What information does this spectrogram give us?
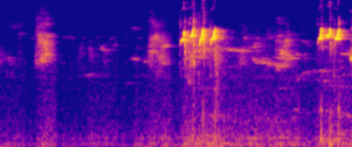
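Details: Sunbird, a 'kolibri ninja' lure recording meant to get other birds singing: short high chirps, then louder bursts of sharp twittering notes with thin whistled strands between them.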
